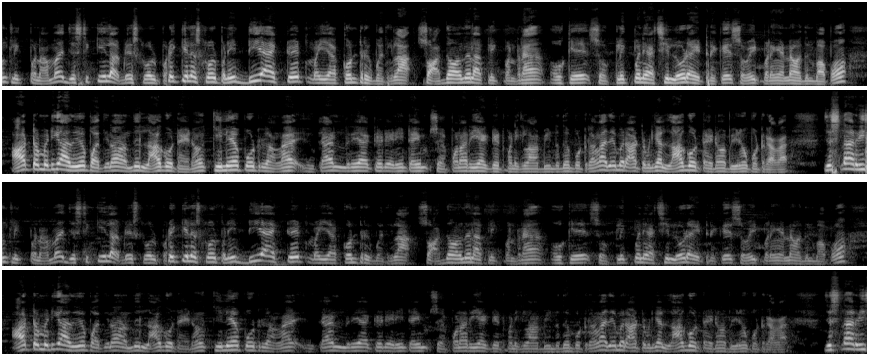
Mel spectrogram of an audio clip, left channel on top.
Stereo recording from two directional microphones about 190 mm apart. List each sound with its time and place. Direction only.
0.1 s speech: 35° left (ahead or behind)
